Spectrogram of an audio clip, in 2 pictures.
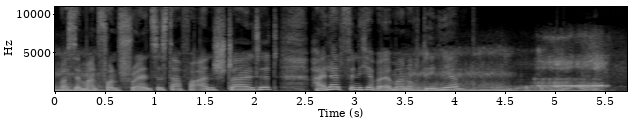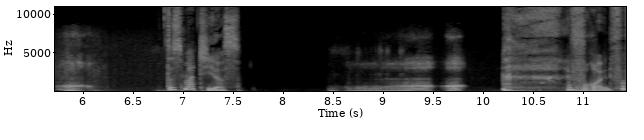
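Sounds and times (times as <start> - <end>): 
speech: 0.1 - 6.0, 6.9 - 7.7, 10.9 - 11.4
man snoring in his sleep: 3.7 - 6.2, 8.5 - 9.9.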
